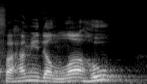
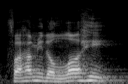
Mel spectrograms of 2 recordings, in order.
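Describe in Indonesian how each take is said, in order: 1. Frasa itu diakhiri vokal u. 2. Frasa itu diakhiri vokal i. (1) "Tidak boleh dibaca fahamidallahu" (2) "Tidak boleh dibaca"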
